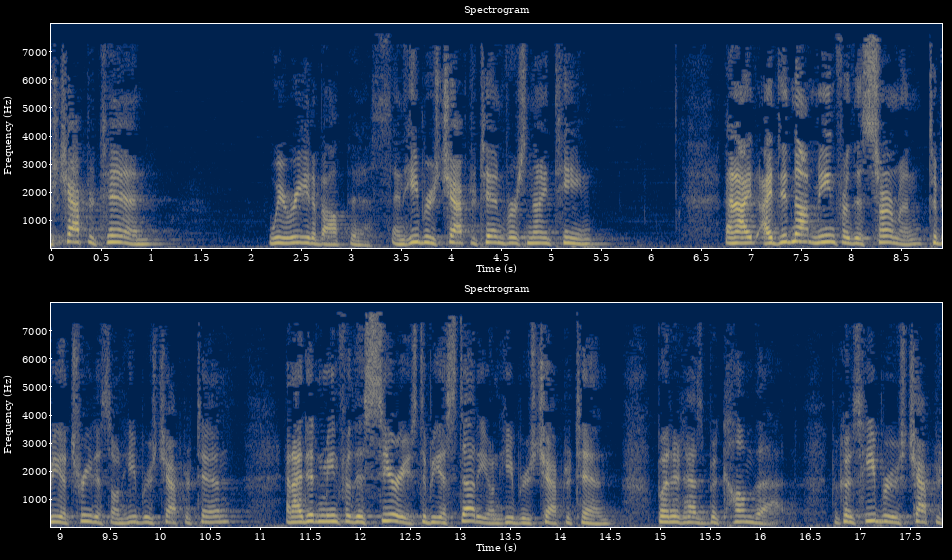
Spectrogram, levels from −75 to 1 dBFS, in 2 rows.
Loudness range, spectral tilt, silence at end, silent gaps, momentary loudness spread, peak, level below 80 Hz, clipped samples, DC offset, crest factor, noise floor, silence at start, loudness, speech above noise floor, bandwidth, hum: 5 LU; -5 dB/octave; 0 s; none; 13 LU; -2 dBFS; -52 dBFS; under 0.1%; under 0.1%; 20 dB; -53 dBFS; 0 s; -22 LUFS; 31 dB; 8 kHz; none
